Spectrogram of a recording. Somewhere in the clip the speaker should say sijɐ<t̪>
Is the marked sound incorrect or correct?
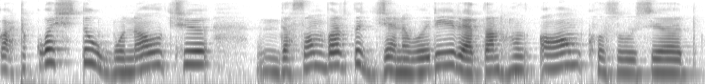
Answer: correct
